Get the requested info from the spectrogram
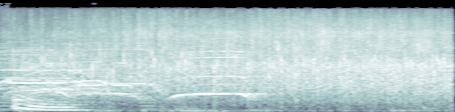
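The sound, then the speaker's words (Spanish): Steady applause from a studio audience fills the room, dense and sustained, with a brief voice and some tonal sounds near the start before the clapping carries on alone. “Un aplauso, por favor.”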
